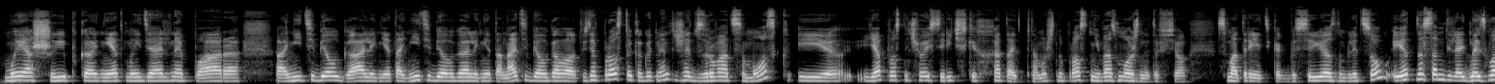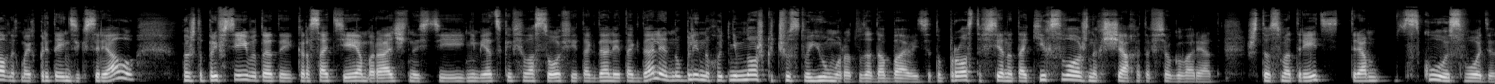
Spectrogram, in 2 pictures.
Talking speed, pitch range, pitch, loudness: 195 wpm, 160-190 Hz, 170 Hz, -16 LUFS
